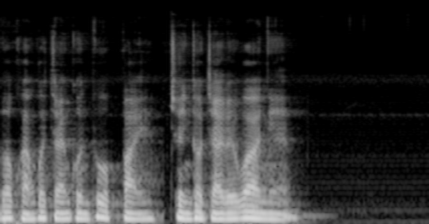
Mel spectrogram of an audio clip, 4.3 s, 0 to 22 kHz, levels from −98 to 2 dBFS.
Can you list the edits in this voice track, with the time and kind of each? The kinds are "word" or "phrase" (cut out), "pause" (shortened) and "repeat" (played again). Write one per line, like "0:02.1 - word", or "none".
0:01.6 - pause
